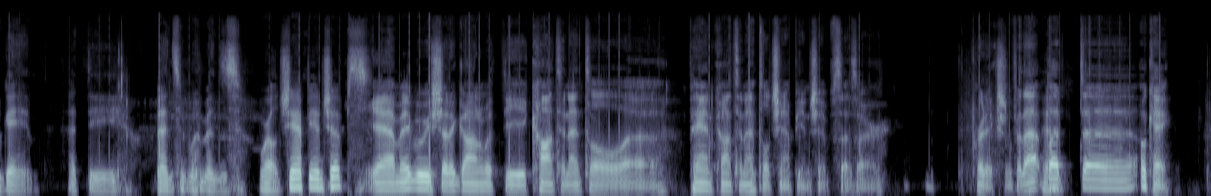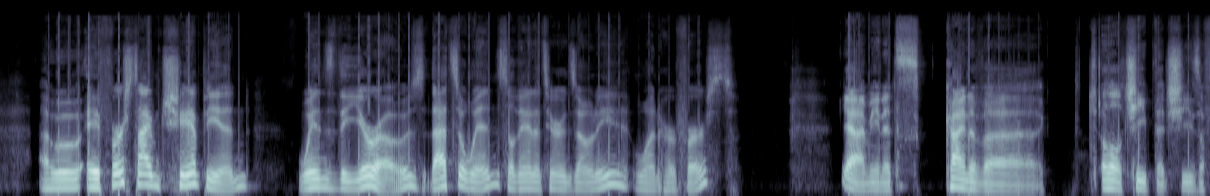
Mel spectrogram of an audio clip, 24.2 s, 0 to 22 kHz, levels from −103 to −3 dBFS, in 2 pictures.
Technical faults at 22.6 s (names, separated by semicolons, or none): periodic USB or driver dropouts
